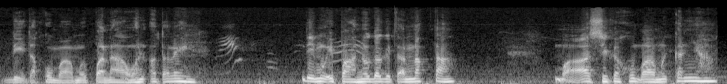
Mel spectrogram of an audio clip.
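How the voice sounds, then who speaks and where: A man's voice: mid-range voice, moderate pace, pauses often, a little mellow, slight background noise, natural voice. An actor with an Ilocano Filipino accent playing a guilty, emotional husband begging his family in a radio drama. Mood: desperate. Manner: emotional, pleading.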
